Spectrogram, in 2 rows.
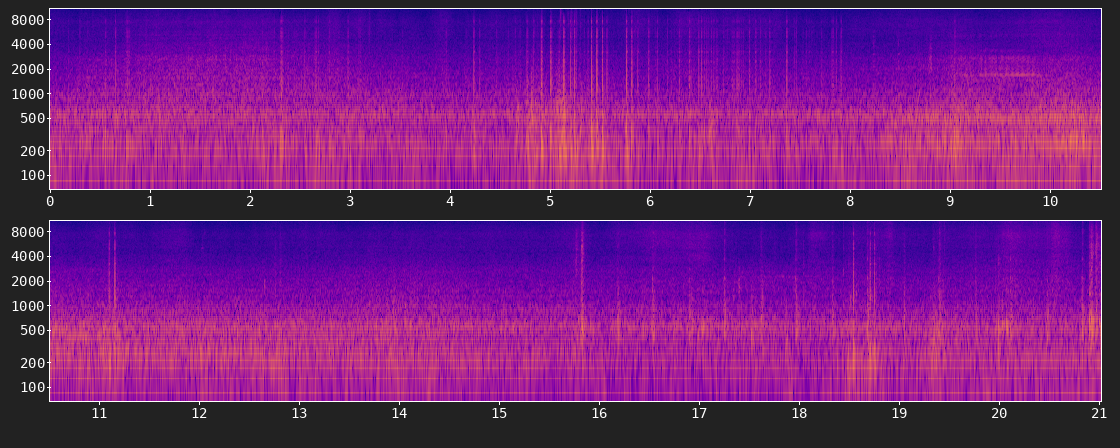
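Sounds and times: car engine and tyre rumble: 0.0s - 21.0s
crackling: 2.0s - 8.4s.

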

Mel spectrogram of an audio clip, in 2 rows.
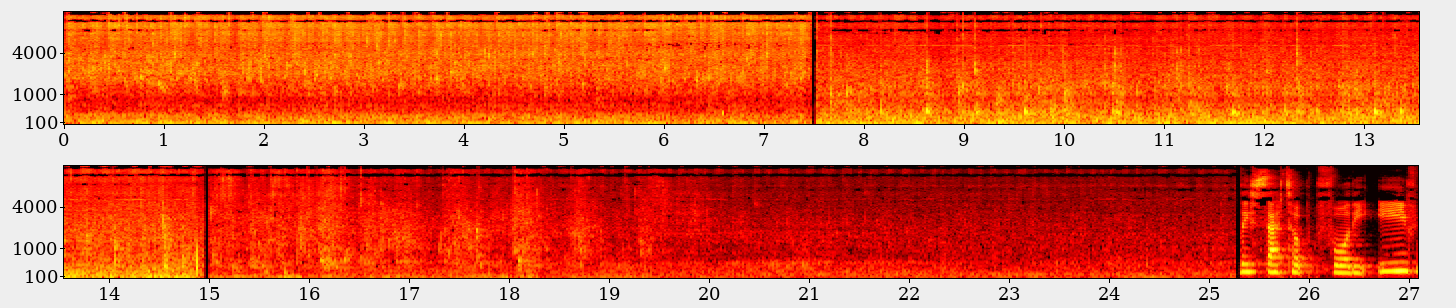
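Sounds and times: tap water gushing into bathtub: 0.0s - 21.3s
water splashing into bubble bath: 14.2s - 19.5s.

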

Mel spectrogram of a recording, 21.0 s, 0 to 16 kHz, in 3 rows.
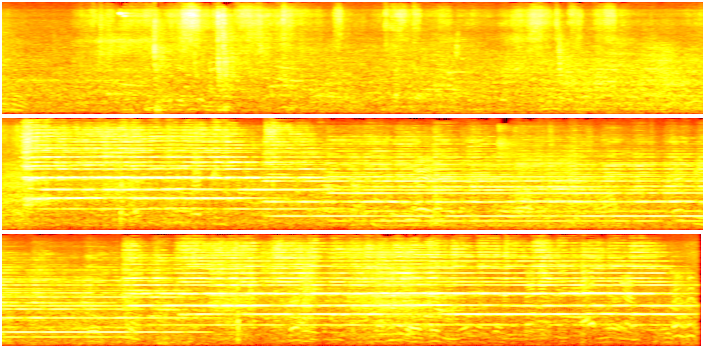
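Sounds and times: violin long held notes: 7.2s - 21.0s.

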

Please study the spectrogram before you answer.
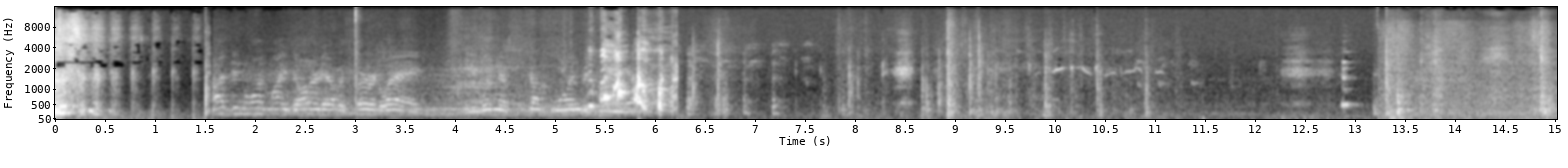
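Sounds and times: paper bag rustling and scraping: 13.3s - 15.0s.

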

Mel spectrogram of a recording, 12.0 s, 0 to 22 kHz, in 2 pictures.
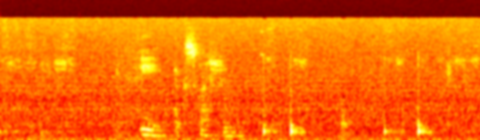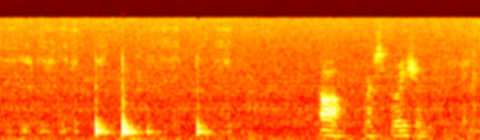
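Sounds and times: stylus tapping on screen: 3.2s - 5.7s, 6.3s - 8.9s.

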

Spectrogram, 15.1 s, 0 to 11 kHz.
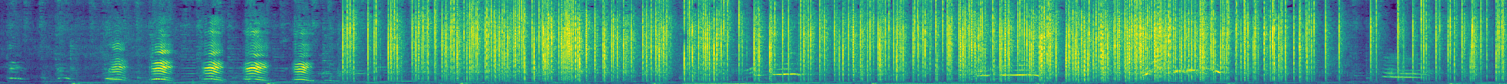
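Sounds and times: firework crackling and popping: 3.4s - 15.0s.

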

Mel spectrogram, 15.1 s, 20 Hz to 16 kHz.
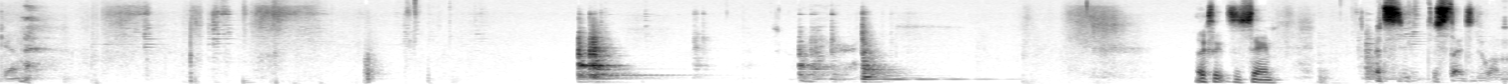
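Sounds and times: ringing metal clanks: 8.1s - 10.1s.

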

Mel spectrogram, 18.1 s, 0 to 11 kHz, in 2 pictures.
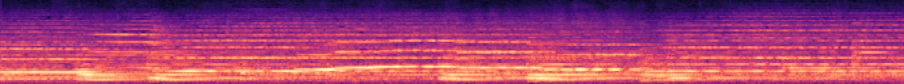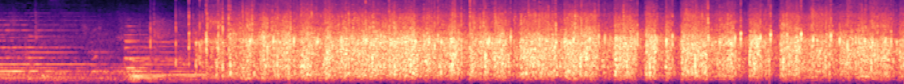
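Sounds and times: violin and flute duet: 0.0s - 10.1s
audience applause: 10.5s - 18.0s.

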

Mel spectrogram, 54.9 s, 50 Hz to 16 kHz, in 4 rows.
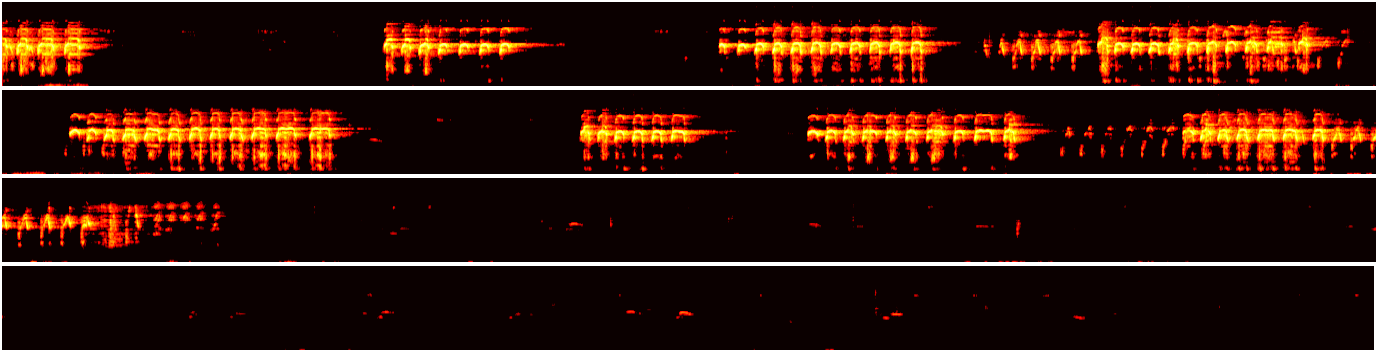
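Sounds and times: osprey calling high chirps: 3.8s - 5.5s, 7.2s - 13.6s, 14.4s - 17.4s, 19.5s - 20.8s, 21.8s - 29.7s.

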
